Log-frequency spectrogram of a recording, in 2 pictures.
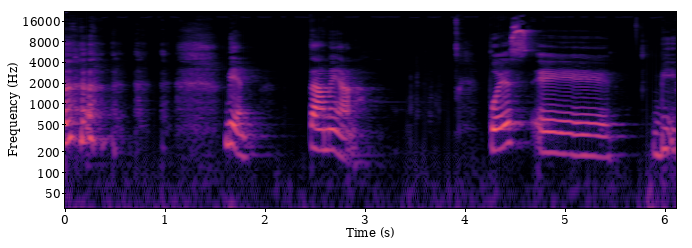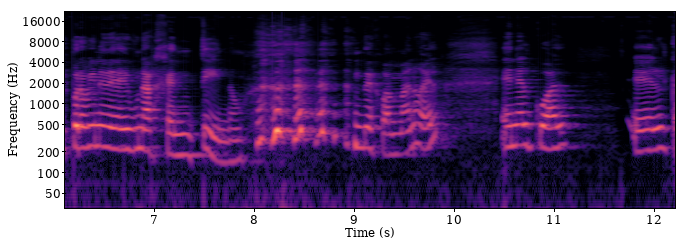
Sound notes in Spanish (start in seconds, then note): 8.0 risas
